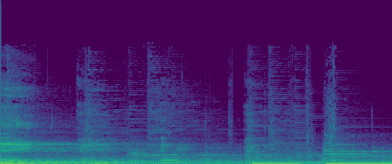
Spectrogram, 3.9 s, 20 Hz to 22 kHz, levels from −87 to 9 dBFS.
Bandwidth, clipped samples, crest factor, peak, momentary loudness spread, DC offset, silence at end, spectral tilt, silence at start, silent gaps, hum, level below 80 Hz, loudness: 11 kHz; under 0.1%; 16 dB; -6 dBFS; 13 LU; under 0.1%; 0 s; -7.5 dB/octave; 0 s; none; none; -26 dBFS; -23 LUFS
